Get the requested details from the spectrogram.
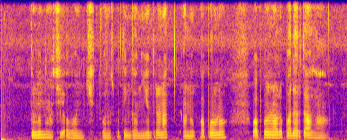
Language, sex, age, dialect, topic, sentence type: Marathi, male, 18-24, Southern Konkan, agriculture, statement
